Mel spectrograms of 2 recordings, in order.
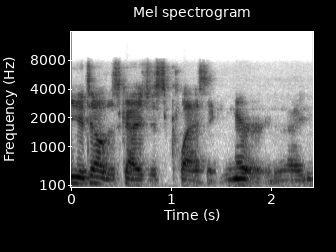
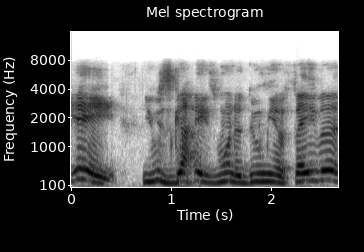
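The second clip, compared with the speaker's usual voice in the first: put-on drawn-out, slow, high mobster accent; 8 semitones higher than usual. Quoting a character who talks like Tony Soprano, in Tony Soprano impression. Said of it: "Who talks like Tony Soprano".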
